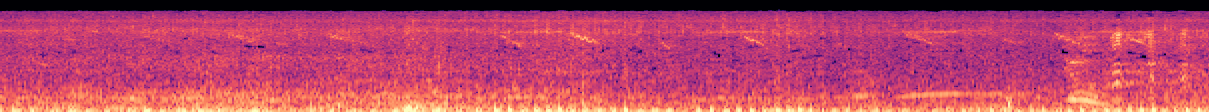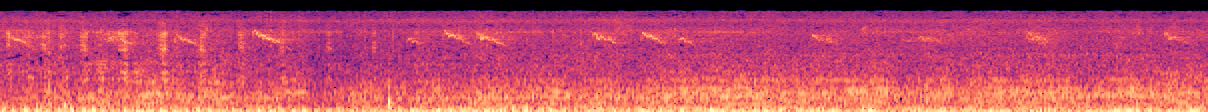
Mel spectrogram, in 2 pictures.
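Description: Birds chirping in many short, quick downward-sliding notes, busier from about halfway in, over a steady low rumble of outdoor ambience.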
